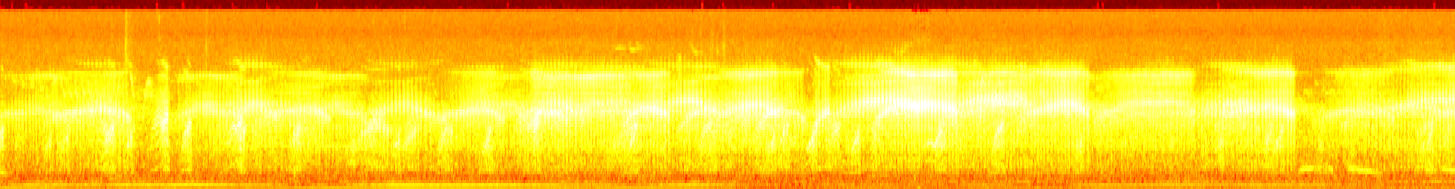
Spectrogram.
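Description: A dense chorus of frogs, many voices overlapping in quick, arching croaks with a steady low hum beneath.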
